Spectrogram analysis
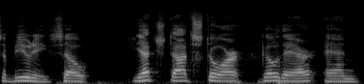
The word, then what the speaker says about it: Giertz: guest today has been Simone yet and it's spelled just like it sounds g i e TZ obviously duh my ancestors were trolls it makes sense in no language that I have found so far it's a beauty so yet.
